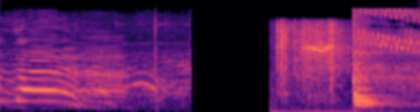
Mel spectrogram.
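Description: A person's voice for about the first second, cut off abruptly into a brief silence; then a short burst of hiss and the start of electronic music with a falling sweep and a beat about three times a second.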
